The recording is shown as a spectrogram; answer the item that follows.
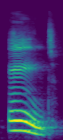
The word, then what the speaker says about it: ain't: இதனுடைய சரியான pronunciation ain't.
